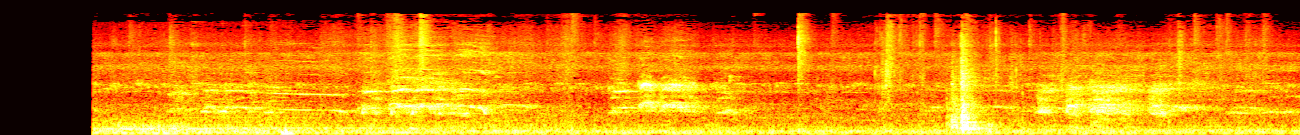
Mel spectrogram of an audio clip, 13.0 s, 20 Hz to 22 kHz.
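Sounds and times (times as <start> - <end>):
rooster crowing: 1.6 - 7.7, 9.3 - 13.0.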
